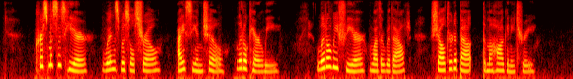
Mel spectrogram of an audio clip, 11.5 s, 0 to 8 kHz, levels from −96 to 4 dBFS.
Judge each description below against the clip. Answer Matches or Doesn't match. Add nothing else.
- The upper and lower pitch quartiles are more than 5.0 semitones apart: Doesn't match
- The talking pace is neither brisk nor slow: Doesn't match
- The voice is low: Doesn't match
